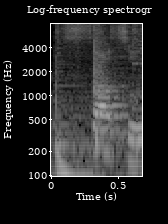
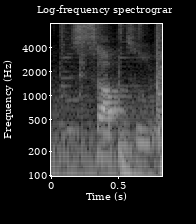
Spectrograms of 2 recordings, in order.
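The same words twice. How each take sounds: First: No b sound is heard in the middle. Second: A b sound is heard in the middle. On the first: The speaker calls it right. "The B is voiceless" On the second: The speaker calls it wrong. "pronouncing this word as subtle"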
